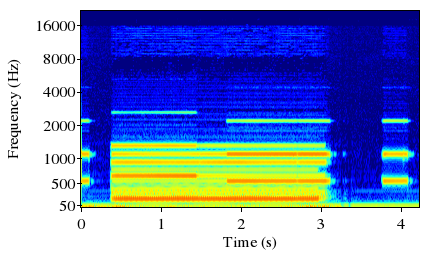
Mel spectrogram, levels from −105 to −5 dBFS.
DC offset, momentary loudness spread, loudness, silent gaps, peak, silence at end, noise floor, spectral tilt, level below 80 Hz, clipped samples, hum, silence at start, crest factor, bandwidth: under 0.1%; 10 LU; -28 LUFS; none; -16 dBFS; 0 s; -49 dBFS; -11.5 dB/octave; -46 dBFS; under 0.1%; none; 0 s; 12 dB; 2.8 kHz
